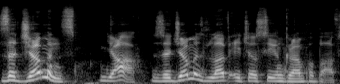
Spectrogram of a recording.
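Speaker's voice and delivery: terrible, bad, fake German accent. Reading viewer shout-outs aloud: terrible German accent. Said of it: "I know it's a terrible German accent".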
